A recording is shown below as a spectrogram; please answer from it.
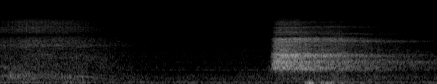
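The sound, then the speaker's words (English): A deep breath drawn from the stomach by someone congested with a cold, sounding snotty and breathy: a long rushing breath noise, quieter at first, then turning abruptly louder and harsher for its second half. “just take a very small moment, clear your mind, and take a deep breath in from your stomach.”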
